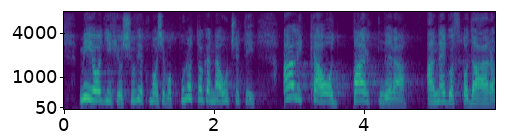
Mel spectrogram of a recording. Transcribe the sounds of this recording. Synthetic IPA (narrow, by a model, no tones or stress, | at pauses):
miːo̞d̪ɲiːxjo̞ʃuʋje̞kmo̞ʒe̞mo̞puno̞t̪o̞ɡanaut͡ʃit̪ialikaoːd̪paɾt̪ne̞ɾaː | neɡo̞spo̞d̪aːɾa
